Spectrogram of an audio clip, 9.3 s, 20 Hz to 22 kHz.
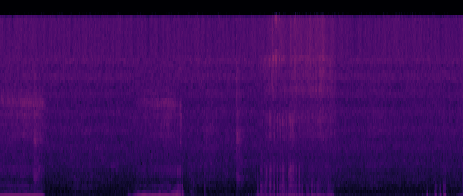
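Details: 15-week-old Bengal kitten snoring while asleep: soft, humming little snores in several brief bursts, some smooth, some fluttering, with irregular breathing rhythm.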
